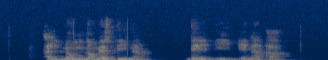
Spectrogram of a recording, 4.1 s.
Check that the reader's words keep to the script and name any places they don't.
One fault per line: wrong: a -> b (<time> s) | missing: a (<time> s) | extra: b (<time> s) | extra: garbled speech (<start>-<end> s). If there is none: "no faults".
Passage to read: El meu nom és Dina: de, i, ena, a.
no faults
